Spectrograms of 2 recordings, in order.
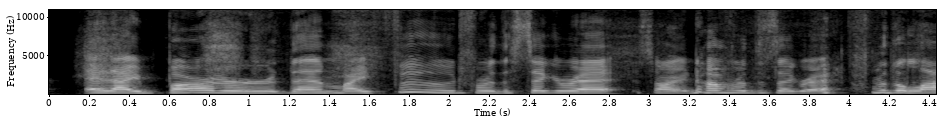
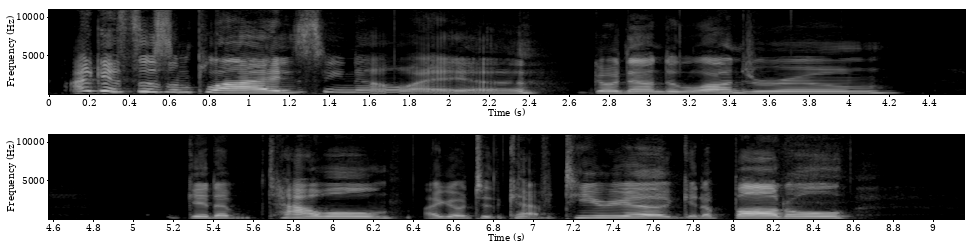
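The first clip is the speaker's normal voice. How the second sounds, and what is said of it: Speaks in a put-on accent. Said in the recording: “Why do I have an accent? Sorry.”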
